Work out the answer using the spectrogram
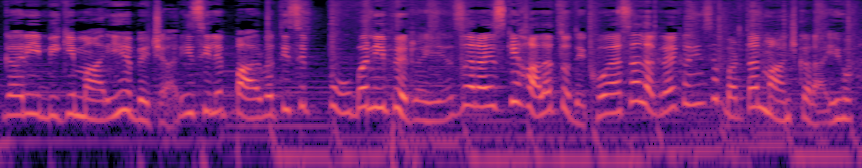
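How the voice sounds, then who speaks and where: Woman doing spoiled mean college girl for a cartoon, looks down on everyone, highish but mellow. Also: lively intonation, brisk, faint music behind. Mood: mocking scorn. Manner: mocking, disdainful. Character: haughty, spoiled, scornful rich college girl. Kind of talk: Hindi cartoon story dialogue.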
